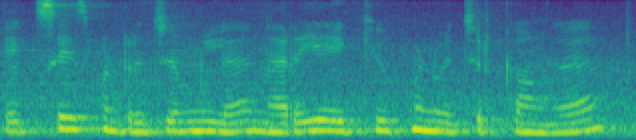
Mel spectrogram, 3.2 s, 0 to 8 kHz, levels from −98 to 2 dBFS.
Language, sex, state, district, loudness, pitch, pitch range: Tamil, female, Tamil Nadu, Chennai, -13 LUFS, 210 Hz, 195-220 Hz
